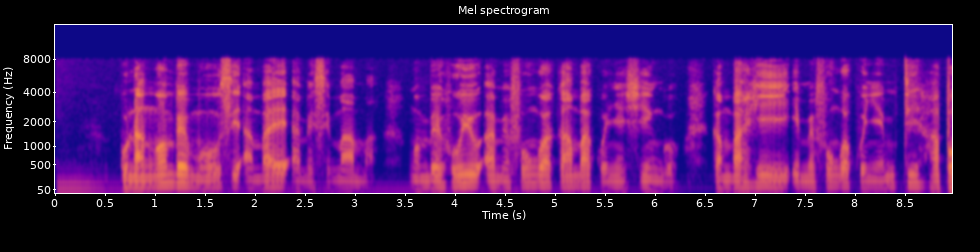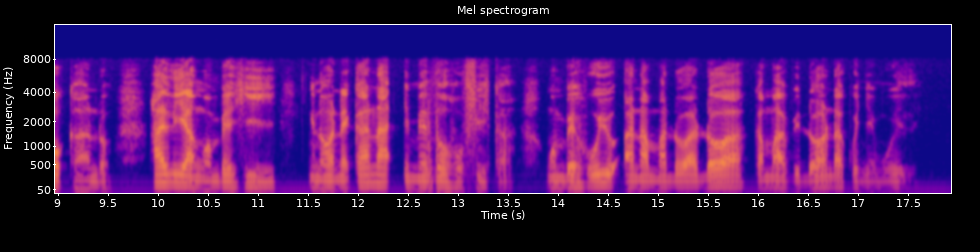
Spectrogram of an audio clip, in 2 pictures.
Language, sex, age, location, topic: Swahili, male, 18-24, Nakuru, agriculture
